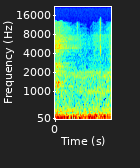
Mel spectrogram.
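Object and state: Nothing is struck.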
